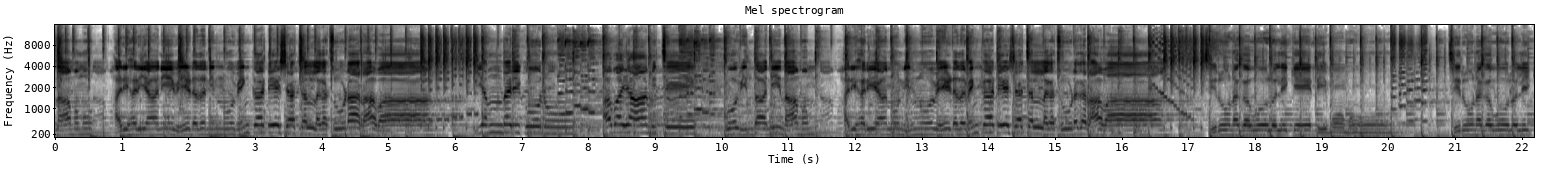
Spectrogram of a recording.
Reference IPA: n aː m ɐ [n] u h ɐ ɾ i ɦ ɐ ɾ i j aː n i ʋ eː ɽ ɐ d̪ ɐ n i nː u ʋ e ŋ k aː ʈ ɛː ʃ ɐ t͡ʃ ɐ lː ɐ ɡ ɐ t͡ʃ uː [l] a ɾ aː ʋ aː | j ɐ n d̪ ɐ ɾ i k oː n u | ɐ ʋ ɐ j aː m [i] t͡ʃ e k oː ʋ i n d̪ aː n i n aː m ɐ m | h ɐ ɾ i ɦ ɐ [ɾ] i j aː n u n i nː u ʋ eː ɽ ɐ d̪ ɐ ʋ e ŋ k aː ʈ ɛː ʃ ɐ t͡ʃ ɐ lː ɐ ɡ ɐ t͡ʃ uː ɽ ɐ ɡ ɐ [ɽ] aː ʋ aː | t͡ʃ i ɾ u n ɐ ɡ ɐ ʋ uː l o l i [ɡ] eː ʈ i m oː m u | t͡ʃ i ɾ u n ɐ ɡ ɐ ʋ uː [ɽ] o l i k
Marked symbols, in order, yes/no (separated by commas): no, no, yes, yes, no, no, no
